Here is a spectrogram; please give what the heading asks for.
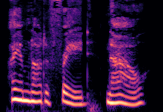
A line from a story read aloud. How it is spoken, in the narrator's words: she sighed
